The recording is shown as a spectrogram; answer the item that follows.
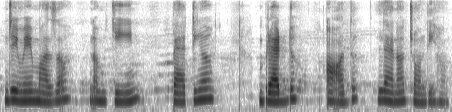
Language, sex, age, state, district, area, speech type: Punjabi, female, 18-30, Punjab, Amritsar, rural, spontaneous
